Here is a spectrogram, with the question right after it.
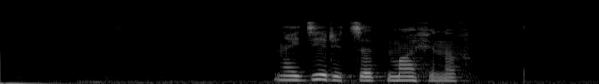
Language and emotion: Russian, sad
